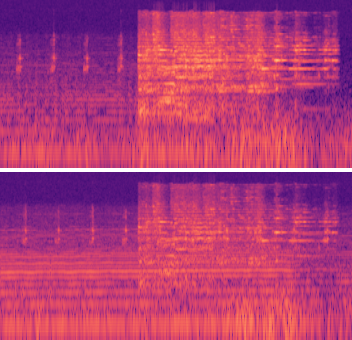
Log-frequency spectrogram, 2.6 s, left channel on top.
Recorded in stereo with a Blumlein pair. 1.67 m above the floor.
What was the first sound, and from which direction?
Breaking glass, 70° left.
